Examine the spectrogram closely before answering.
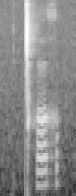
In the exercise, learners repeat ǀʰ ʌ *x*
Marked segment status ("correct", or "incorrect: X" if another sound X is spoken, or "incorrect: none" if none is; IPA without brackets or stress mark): correct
